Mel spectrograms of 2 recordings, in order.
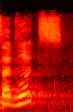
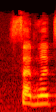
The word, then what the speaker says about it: Sedlitz: Sedlitz. Could you spell it? Sedlitz, it's S as in Sam, E-D as in David, L-I-T-Z as in zebra.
